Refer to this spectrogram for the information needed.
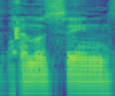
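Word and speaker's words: Mnemosyne: ja, dieses Stück, also äh, ja, das ist von der griechischen Mythologie inspiriert worden Und zwar ist Emosine, so dürfen wir es aussprechen, die griechische Göttin also von Gedächtnisvermögen.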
